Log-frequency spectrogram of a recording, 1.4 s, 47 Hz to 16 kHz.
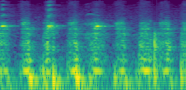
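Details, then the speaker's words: Polymer 80 9mm pistol slide recoil spring being worked while being lubricated with spray; high, thin squeak about three times a second from dry coils rubbing metal, dry recoil spring squeak. "you can actually just hear it squeaking right there hear that and then when that gets into the metal yeah"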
